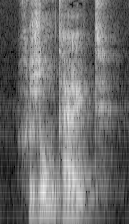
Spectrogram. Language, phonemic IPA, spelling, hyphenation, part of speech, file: Dutch, /ɣəˈzɔntˌɦɛi̯t/, gezondheid, ge‧zond‧heid, noun / interjection, Nl-gezondheid.ogg
- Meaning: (noun) health; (interjection) gesundheit, bless you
